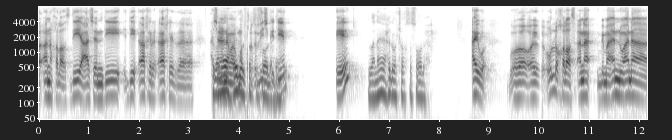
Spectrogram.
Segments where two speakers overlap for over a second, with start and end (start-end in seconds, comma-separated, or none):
3.5-4.9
